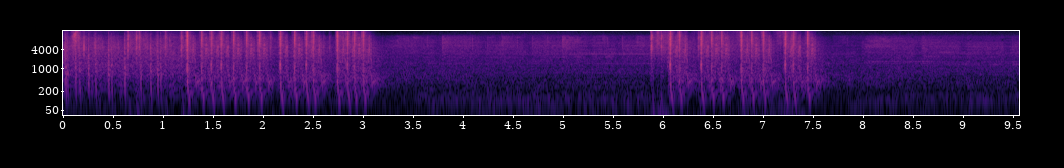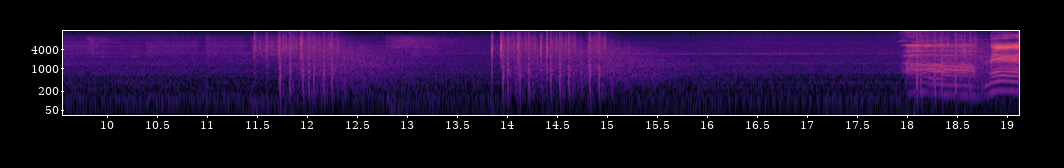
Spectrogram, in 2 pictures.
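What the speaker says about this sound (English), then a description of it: "All the guns sound the same, though." Automatic gunfire rattles in long bursts during an Arma Soviet-Afghan War PvP match, several loud clustered volleys separated by quieter gaps, with a voice speaking over parts of it.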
